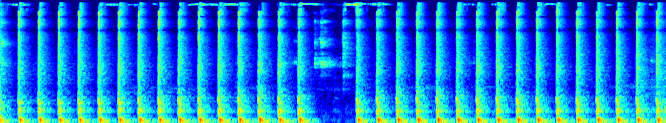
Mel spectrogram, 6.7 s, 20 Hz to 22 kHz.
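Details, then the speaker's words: Solid-state Tesla coil with secondary base current-transformer feedback, primary raised for higher coupling, variac at about 35–40%: sharp buzzing chirps repeat about 2.5 per second with flashovers at low input; owner suspects oscillation at a harmonic, unconfirmed. "So, I've raised the coupling by raising the primary up and I'm at about 35 40% in the variac. It starts making this weird high frequency chirping noise."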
